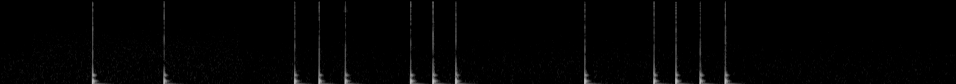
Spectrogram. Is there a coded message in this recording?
Yes: tap code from 0.9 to 7.3 s, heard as knocks on a wall, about 4 knocks a second. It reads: AND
